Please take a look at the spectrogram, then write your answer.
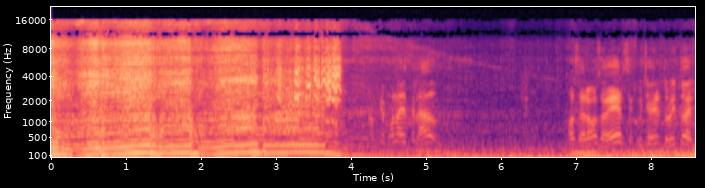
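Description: A turbocharged Nissan 300ZX and an Altima launch at a drag-racing event, loud engines rising through gears with tire squeal before fading into distance. A faint second pass follows near the end.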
